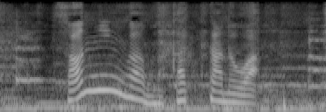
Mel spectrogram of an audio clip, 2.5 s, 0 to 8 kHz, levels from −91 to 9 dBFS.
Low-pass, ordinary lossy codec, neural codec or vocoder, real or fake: 7.2 kHz; none; codec, 24 kHz, 3.1 kbps, DualCodec; fake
